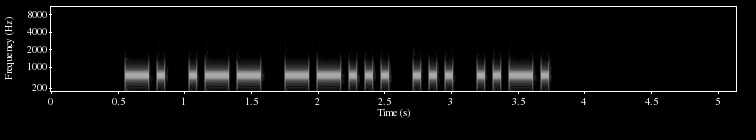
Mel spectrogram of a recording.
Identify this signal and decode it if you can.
Morse code, heard as a keyed tone, about 21 wpm, 700 Hz. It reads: NW7SF
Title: USA Call Signs - 5 Characters - Repeated 3x - 20wpm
